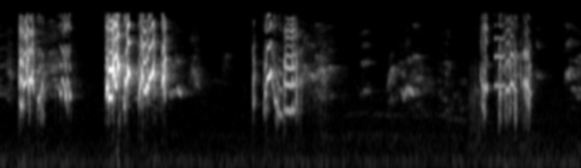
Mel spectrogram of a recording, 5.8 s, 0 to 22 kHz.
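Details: A pair of captive-bred peach-faced lovebirds, 7-8 months old, a red-headed green opaline and a red-faced dark green, give harsh, high chirps in three short bursts separated by brief pauses.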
